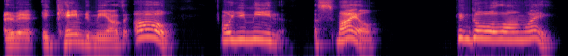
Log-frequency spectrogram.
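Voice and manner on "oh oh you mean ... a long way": high-pitched "oh, that one" delivery; light up as it comes back; dawning realization. Retold or imitated. Greeter finally remembering his sign-off, sudden realization.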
